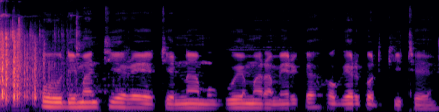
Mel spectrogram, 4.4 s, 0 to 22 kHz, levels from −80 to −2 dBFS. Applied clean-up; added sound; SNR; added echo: classical method spectral subtraction.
